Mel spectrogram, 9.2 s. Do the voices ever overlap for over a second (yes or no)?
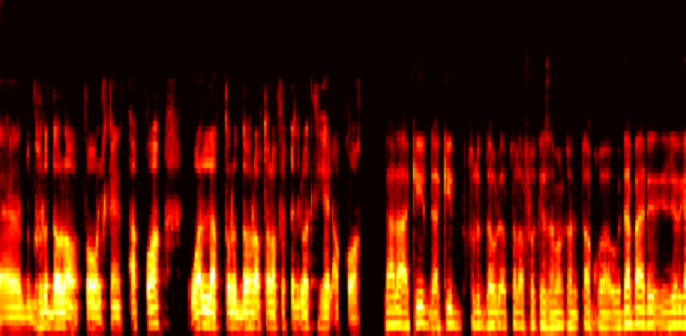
no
